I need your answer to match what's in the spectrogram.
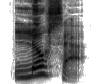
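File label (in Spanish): "LOSA" Spanish, female; mekanta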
